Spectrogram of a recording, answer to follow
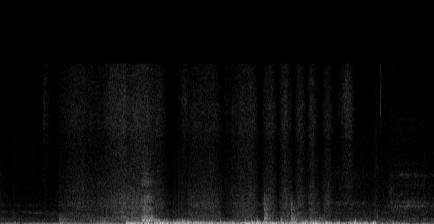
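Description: Rubbing and scraping handling noise, starting about a second in and lasting nearly three seconds, heaviest in the low range.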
